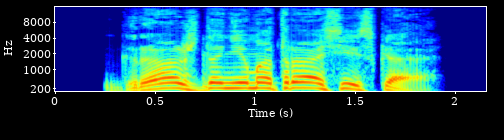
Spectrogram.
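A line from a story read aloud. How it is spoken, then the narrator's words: Loud public address. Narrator (Russian): Начал я громко, чтобы все слышали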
